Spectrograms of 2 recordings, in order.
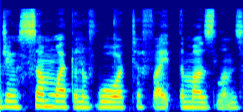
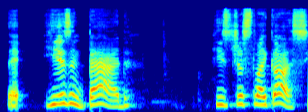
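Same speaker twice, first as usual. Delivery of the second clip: higher, lightly raised protest; mild yell; 6 semitones higher, 3 dB louder than usual. A narrator's reading. Man protests from the other tower, mild yell. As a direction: call it across, holding back the volume. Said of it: "yelled a man from the other tower".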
